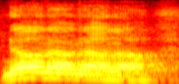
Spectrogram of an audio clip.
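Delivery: high, loud, insistent, repeated refusing tone.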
